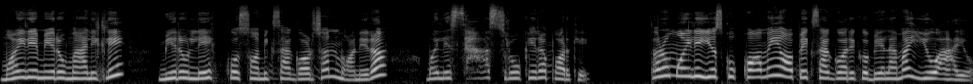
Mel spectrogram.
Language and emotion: Nepali, surprised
